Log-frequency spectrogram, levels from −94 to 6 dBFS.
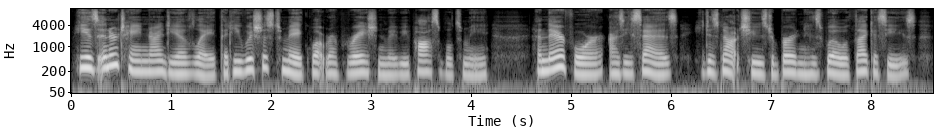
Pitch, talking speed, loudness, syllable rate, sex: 185 Hz, 235 wpm, -18 LUFS, 6.5 syllables/s, female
